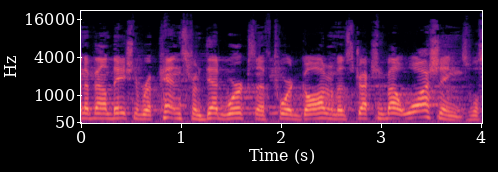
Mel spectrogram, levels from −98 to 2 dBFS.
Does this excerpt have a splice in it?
yes; 1 cut; at 1.9 s

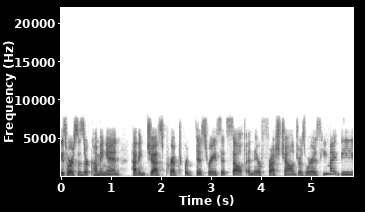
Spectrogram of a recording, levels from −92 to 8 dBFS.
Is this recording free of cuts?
yes; 0 cuts

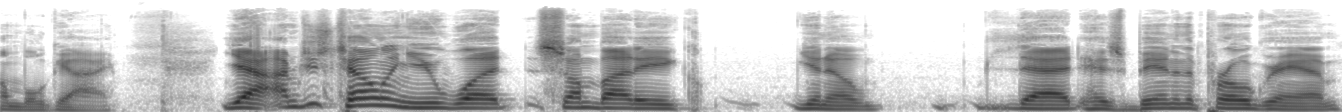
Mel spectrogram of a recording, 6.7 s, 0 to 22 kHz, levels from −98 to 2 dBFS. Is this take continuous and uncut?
yes; 0 cuts

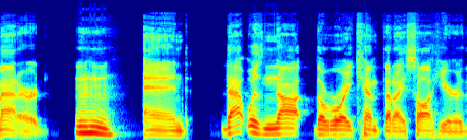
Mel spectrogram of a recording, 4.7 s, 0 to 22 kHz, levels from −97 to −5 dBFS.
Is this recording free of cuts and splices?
yes; 0 cuts

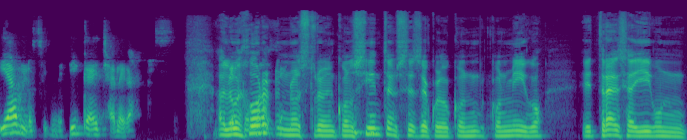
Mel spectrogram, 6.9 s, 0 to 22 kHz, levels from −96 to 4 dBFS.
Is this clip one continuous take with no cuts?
yes; 0 cuts

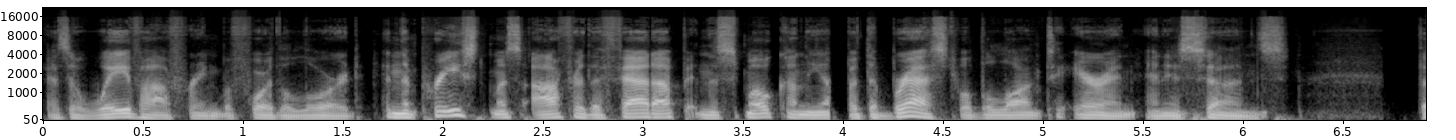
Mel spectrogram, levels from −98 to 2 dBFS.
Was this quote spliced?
yes; 2 cuts; at 1.6 s, 3.9 s

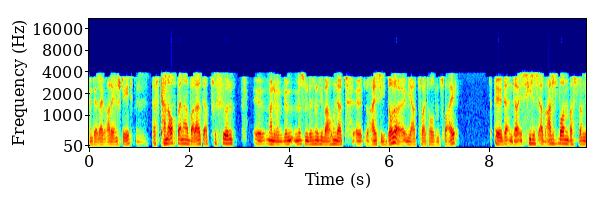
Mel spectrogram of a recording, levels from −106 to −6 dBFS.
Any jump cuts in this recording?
no; 0 cuts

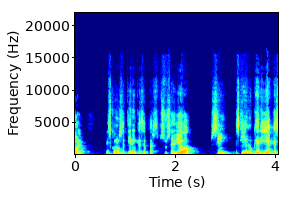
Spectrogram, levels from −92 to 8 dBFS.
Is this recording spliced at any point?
yes; 1 cut; at 2.6 s

